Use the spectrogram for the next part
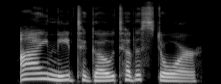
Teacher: The stressed words, need, go, store, are clear and strong. The function words, I, to the, are weak, quick, and reduced. was searching for the full, clear sound of to, but in this sentence, it often becomes a tiny, soft sound like tuh. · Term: rhythm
